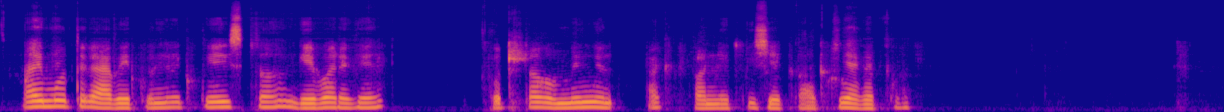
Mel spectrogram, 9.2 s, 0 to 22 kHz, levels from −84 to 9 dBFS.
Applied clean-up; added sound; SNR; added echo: neural mask model DeepFilterNet 3.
